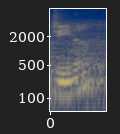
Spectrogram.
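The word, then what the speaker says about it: Jena: So talk to me more about the the Jenna facility. You say, how do you say it? I think Gina.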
